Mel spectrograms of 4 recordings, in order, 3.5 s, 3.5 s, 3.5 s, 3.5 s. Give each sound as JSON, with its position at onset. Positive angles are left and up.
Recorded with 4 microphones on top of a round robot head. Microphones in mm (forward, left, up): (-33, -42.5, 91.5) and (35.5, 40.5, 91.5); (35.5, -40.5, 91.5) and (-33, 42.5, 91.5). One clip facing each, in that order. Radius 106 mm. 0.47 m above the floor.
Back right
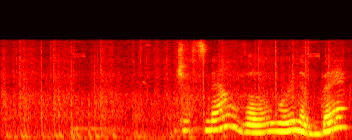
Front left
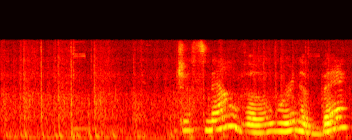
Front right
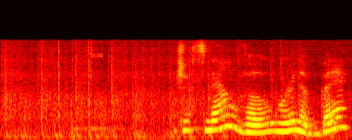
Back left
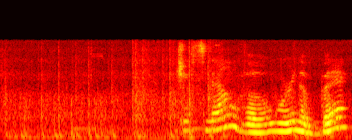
{"t": 1.7, "sound": "a woman speaking", "azimuth_deg": -70, "distance_m": 1.3}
